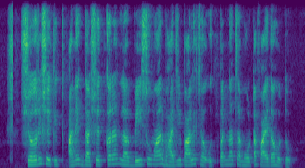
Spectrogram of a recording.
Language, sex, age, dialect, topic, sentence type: Marathi, male, 18-24, Standard Marathi, agriculture, statement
